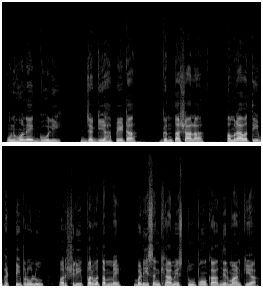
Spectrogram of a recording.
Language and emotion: Hindi, neutral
